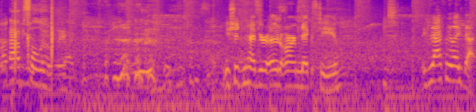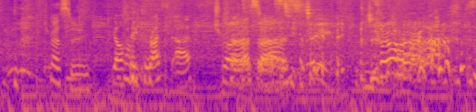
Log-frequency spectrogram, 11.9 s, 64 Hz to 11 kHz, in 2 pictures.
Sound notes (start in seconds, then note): 1.1 laughter; 2.9 voiceover; 7.5 voiceover; 10.0 laughter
